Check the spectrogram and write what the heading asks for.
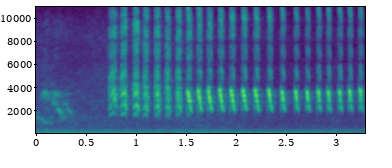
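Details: White-rumped shama giving a brief whistled slur, then a loud dry chattering rattle of about twenty harsh pulses, roughly seven each second, held steady to the end.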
